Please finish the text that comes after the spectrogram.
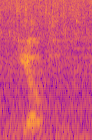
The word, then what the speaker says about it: gnocchi: Gnocchi. Gnocchi. The G and the N. In Italian, the G and the N make a sound gnocchi.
